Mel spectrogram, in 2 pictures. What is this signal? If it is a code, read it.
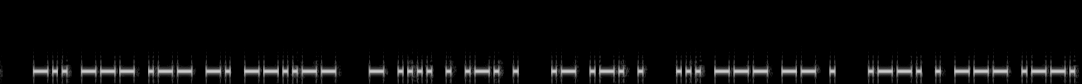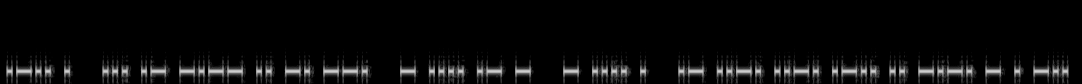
Morse code, heard as a keyed tone, about 25 wpm, 610 Hz. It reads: DOWN, THERE ARE SOME PEOPLE SAYING THAT THE AFFLICTED
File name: 2011-07-mp3 / n39 THE 3.11 2 25wpm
